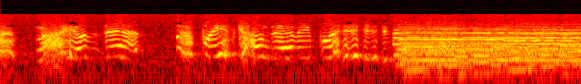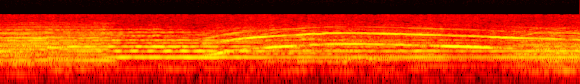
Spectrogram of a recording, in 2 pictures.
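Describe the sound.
Loud sirens wail and swell through the city after a man has died, following a few seconds of voices, their sustained tones rising and falling in long sweeps over a dense background of city noise.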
